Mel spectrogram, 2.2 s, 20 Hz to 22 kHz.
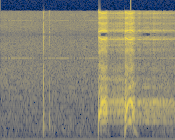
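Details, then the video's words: Finnish Spitz named Nella barking while hunting waterfowl and game birds in Inari, Finland, in autumn 2010; two sharp, echoing barks about a third of a second apart after a faint click, then quiet outdoor background. "Pohjis-Nellan syksyn haukkuja 2010"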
